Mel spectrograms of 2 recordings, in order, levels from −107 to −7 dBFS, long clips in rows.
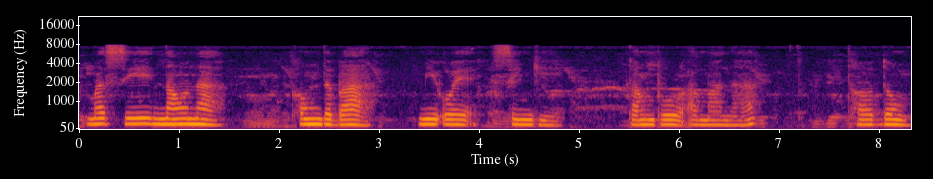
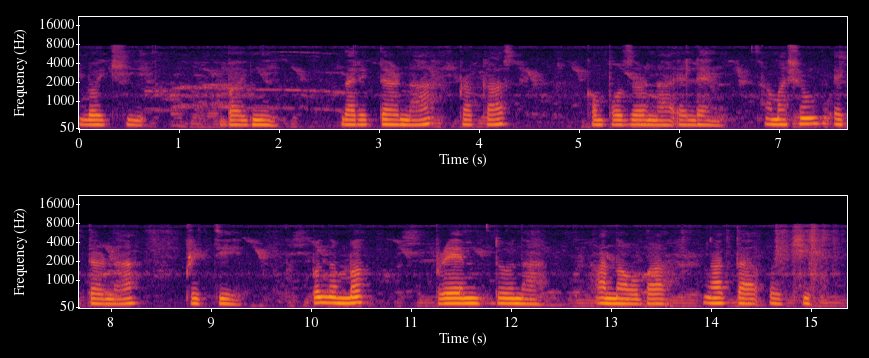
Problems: background conversations at intervals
